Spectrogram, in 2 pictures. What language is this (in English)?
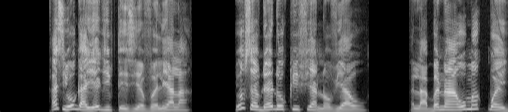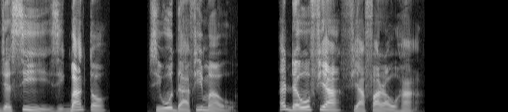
Ewe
